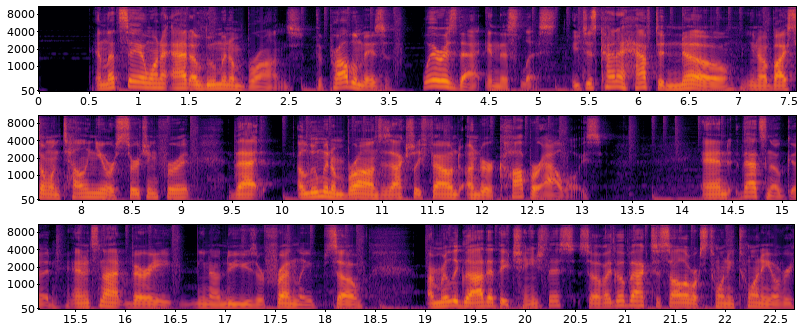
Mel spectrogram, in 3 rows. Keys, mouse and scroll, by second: 4.5 scroll down 1, 5.0 scroll down 1, 10.1 click, 13.0 click, 14.0 click, 20.6 alt+Tab.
